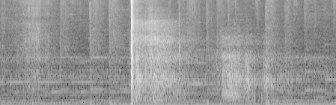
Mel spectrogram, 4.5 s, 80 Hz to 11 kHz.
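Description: A single shot from a 12-gauge over-and-under shotgun (Beretta Silver Pigeon) firing a 32 g game load: one sharp crack a little under two seconds in that rings on briefly, followed about a second later by a duller burst of noise.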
